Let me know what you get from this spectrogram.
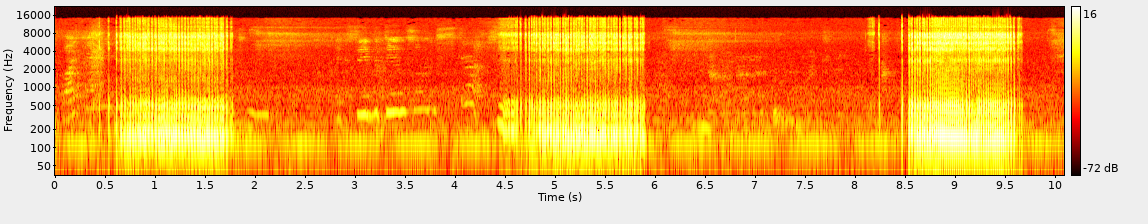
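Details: A young female French Bulldog snores in loud, rasping bursts, each lasting over a second, about every four seconds.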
